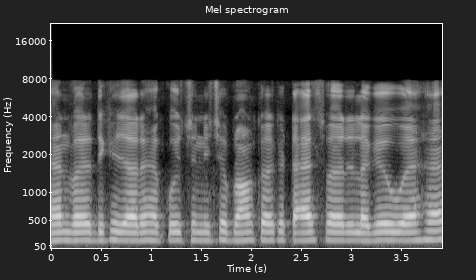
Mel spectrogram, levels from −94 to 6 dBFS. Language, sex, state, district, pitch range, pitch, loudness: Hindi, male, Bihar, West Champaran, 145-150 Hz, 145 Hz, -17 LUFS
